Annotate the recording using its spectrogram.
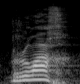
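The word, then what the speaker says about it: ruach: La CH en el hebreo es como J, Roach, que significa espíritu.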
